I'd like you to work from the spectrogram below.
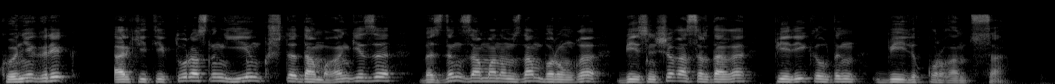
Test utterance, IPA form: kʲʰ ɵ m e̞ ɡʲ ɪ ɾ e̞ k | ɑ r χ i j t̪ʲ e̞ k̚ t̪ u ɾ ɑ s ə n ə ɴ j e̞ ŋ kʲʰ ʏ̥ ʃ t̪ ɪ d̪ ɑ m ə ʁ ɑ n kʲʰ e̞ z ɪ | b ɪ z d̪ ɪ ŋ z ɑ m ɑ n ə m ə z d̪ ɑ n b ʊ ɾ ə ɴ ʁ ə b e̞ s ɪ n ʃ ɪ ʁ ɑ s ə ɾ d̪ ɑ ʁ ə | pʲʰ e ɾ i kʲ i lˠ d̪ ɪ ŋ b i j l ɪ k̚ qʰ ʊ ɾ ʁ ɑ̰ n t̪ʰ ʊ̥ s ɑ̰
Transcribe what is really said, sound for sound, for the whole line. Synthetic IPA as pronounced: kʲʰ ɵ n e̞ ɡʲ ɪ ɾ e̞ k | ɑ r χ i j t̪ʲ e̞ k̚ t̪ u ɾ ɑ s ə n ə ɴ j e̞ ŋ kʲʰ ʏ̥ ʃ t̪ ɪ d̪ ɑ m ə ʁ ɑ ŋ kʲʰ e̞ z ɪ | b ɪ z d̪ ɪ ŋ z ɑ m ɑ n ə m ə z d̪ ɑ n b ʊ ɾ ə ɴ ʁ ə b e̞ s ɪ n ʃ ɪ ʁ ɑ s ə ɾ d̪ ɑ ʁ ə | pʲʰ e ɾ i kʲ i lˠ d̪ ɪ ŋ b i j l ɪ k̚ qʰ ʊ ɾ ʁ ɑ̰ n t̪ʰ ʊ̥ s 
